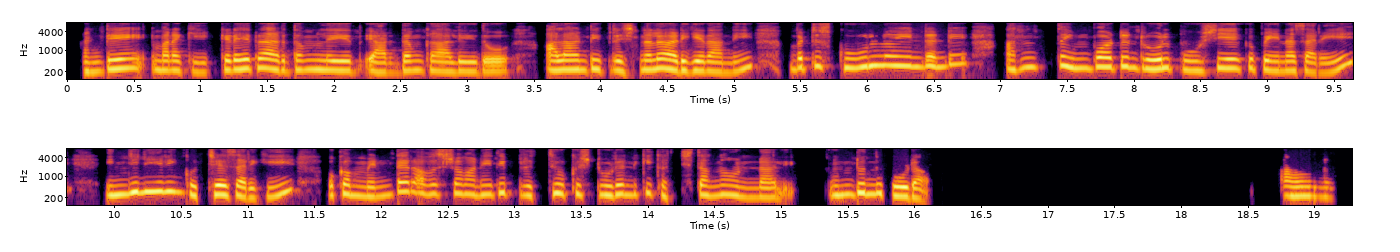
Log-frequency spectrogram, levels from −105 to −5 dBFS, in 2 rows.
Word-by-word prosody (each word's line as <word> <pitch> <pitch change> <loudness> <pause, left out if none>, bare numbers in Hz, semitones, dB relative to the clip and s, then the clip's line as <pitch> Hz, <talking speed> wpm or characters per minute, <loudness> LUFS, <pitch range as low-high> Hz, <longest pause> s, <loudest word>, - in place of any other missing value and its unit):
అంటే 210 +5 +2 0.3
మనకి 225 -2 -1
ఎక్కడైతే 240 +6 +2
అర్థం 230 +1 -2
లే‌ద్ 225 -2 +3 0.2
అర్థం 220 +3 -2
కాలేదో 210 - 0 0.4
అలాంటి 235 +1 +3
ప్రశ్నలు 235 +4 +1
అడిగేదాన్ని. 215 -1 +1 0.4
బట్ 270 +3 0
స్కూల్లో 295 +4 +2
ఏంటంటే 305 +3 0 0.4
అంత 280 +4 -6 0.2
ఇంపార్టెంట్ 285 +1 +2
రోల్ 250 +2 +5
పుష్ 220 -2 -3
చేయకపోయినా 240 -4 +1
సరే, 195 -1 -3 0.5
ఇంజినీరింగ్‌‌కొచ్చేసరికి 255 -7 +3 0.4
ఒక 275 - 0 0.2
మెంటర్ 250 +9 0
అవసరం 265 +1 -3
అనేది 255 +4 -2
ప్రతి 235 +4 -2
ఒక్క 260 0 -4
స్టూడెంట్‌కీ 255 +1 -1
ఖచ్చితంగా 245 +3 -4
ఉండాలి. 210 0 -4 0.4
ఉంటుంది 275 +2 +2
కూడా. 220 -3 +5 2.7
అవును. 225 -2 -1
240 Hz, 100 wpm, -19 LUFS, 220-270 Hz, 2.7 s, రోల్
